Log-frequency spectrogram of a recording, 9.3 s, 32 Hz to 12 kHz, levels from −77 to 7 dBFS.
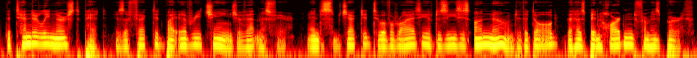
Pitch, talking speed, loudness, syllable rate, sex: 115 Hz, 185 wpm, -19 LUFS, 5.6 syllables/s, male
